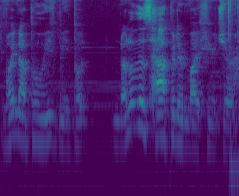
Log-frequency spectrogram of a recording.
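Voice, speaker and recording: A man speaks at a very fast pace. His raspy voice sits fairly high in pitch. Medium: game stream. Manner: casual, conversational.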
